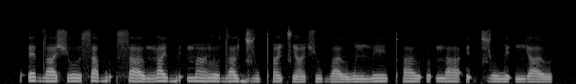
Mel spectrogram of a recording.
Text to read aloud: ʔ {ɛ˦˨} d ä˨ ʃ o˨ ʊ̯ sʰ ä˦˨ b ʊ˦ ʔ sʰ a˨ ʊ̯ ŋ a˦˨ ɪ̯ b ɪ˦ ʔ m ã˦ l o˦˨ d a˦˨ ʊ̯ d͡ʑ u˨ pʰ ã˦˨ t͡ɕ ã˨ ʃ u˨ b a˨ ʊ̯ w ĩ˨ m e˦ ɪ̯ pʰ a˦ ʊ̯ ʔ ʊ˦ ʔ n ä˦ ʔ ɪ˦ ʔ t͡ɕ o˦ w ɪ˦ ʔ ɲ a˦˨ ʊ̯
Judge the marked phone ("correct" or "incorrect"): correct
